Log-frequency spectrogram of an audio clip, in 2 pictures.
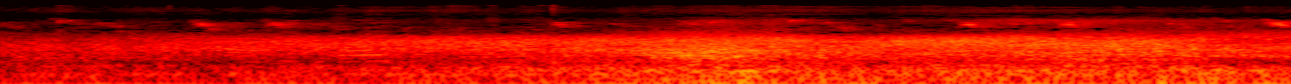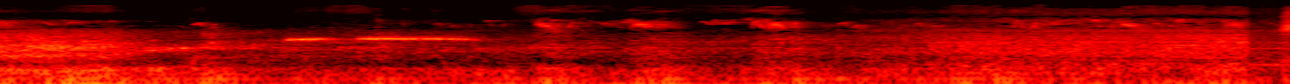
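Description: Small birds chirping repeatedly, with a rushing noise that builds over the first few seconds, peaks, and fades about seven seconds in. A single short whistled note comes near eight seconds in.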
